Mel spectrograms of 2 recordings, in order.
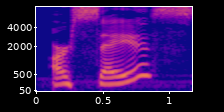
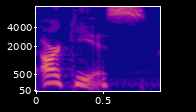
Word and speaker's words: Arceus: how to say it because apparently it's our arseis no it's arceus arceus you can't say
